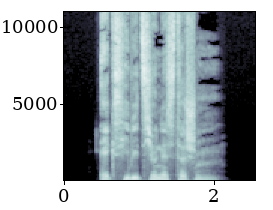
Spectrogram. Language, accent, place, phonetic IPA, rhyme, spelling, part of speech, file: German, Germany, Berlin, [ɛkshibit͡si̯oˈnɪstɪʃm̩], -ɪstɪʃm̩, exhibitionistischem, adjective, De-exhibitionistischem.ogg
- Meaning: strong dative masculine/neuter singular of exhibitionistisch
